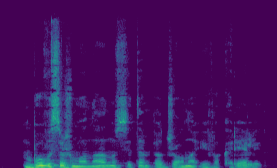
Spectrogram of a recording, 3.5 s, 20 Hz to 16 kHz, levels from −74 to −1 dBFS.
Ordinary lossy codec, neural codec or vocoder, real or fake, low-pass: AAC, 48 kbps; none; real; 14.4 kHz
